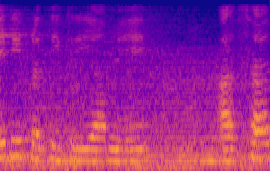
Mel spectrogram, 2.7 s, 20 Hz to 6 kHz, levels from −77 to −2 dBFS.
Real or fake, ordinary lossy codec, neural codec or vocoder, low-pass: fake; none; vocoder, 24 kHz, 100 mel bands, Vocos; 5.4 kHz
